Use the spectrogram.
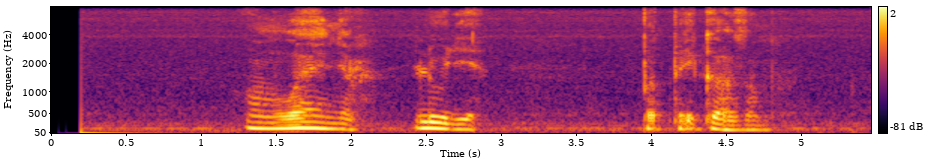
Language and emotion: Russian, neutral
